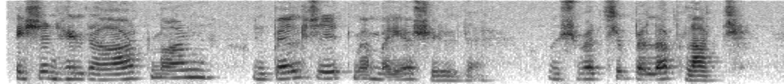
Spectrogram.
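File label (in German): vorstellung, O-Ton Hunsrück; Bell (Hunsrück)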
